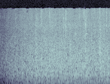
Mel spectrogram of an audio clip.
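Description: Steady rain, a recorded sound effect, fading in over the first half second and then holding an even hiss.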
